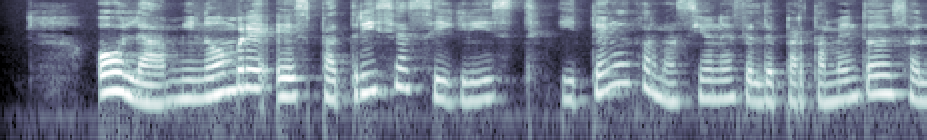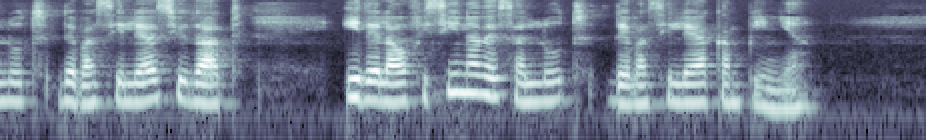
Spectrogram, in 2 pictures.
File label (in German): spanisch; kantonsarztlicher dienst; medizinische dienste; informationen in verschiedenen sprachen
